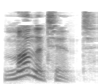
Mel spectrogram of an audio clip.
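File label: "monotint", British English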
